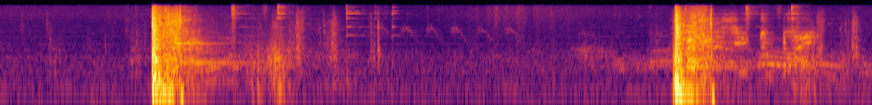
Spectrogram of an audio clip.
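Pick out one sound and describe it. A rifle fires two loud shots, each with a short echoing tail.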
